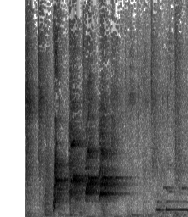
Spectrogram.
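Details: Miniature pinscher giving a run of sharp barks and yips, tonal and fairly high, several in quick succession over about three seconds, then a thinner steady whine near the end; indoor setting with little other noise.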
